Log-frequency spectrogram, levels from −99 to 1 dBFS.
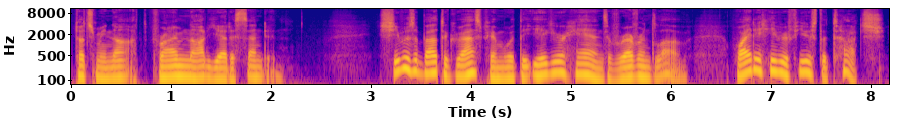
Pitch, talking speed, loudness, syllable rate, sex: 135 Hz, 205 wpm, -18 LUFS, 5.4 syllables/s, male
